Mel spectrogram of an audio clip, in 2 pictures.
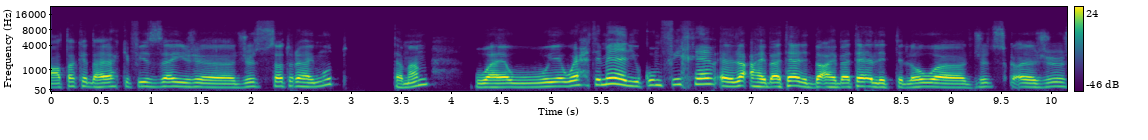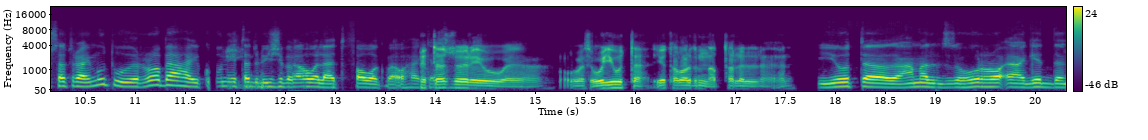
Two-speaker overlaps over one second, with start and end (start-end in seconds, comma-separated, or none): none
